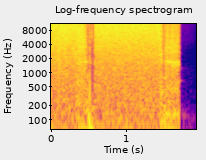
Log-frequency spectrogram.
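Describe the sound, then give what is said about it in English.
A loud, harsh wash of fuzzy guitar distortion noise, steady and hissing, with two brief crackling surges before it cuts off abruptly. No voices. “… started making the noise that a guitar makes”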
